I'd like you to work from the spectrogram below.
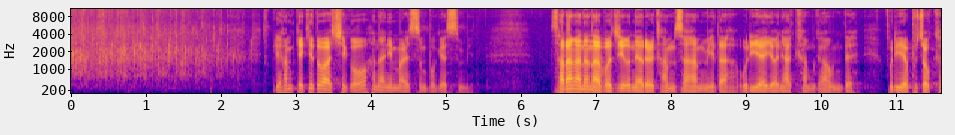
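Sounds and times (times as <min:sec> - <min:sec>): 
congregation applauding during a church worship service: 0:00.0 - 0:02.6
speech: 0:02.7 - 0:05.5, 0:06.4 - 0:11.5.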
